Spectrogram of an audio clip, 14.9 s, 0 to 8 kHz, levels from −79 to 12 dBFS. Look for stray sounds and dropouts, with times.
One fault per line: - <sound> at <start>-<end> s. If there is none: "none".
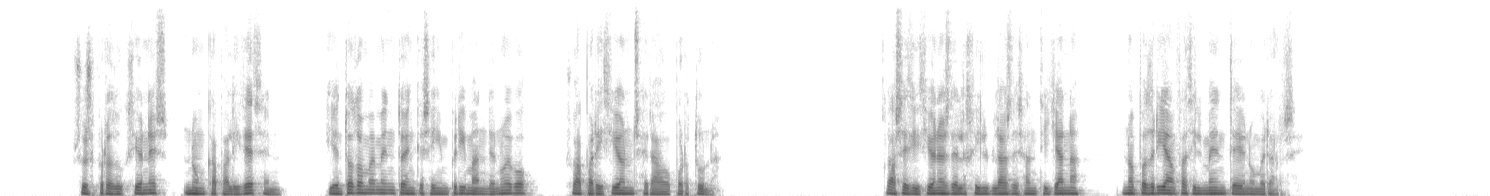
none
